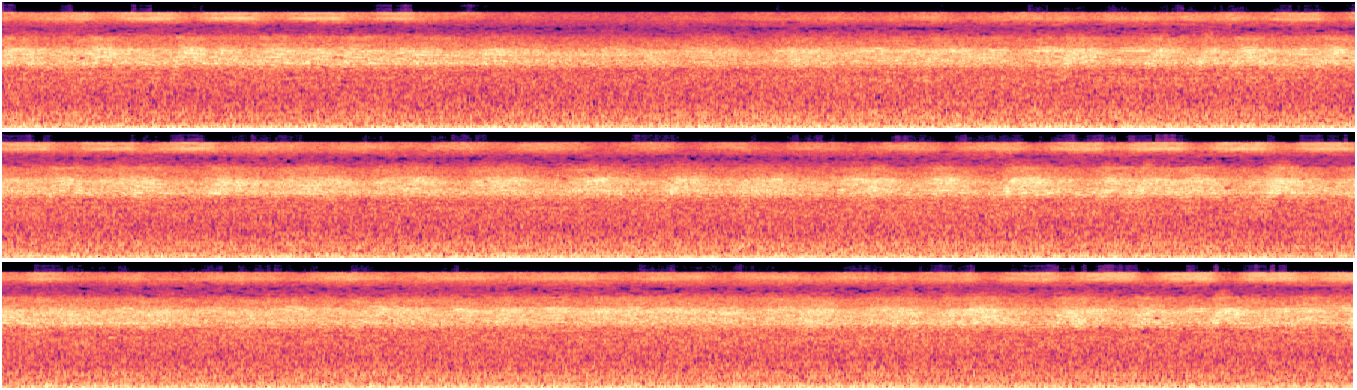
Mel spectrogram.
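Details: Gomsol Nuri Forest cicadas in the Siwha district as summer deepens: a long, even wall of shrill buzzing, faintly pulsed, running unbroken from start to finish over low ambient rumble.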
